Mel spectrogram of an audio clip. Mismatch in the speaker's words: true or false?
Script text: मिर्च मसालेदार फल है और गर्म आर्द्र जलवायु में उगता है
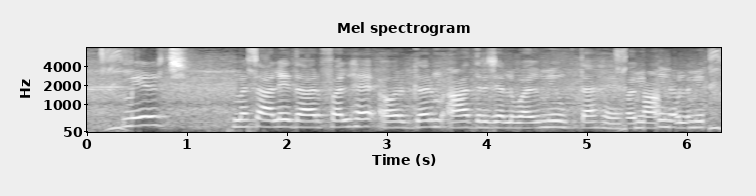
true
